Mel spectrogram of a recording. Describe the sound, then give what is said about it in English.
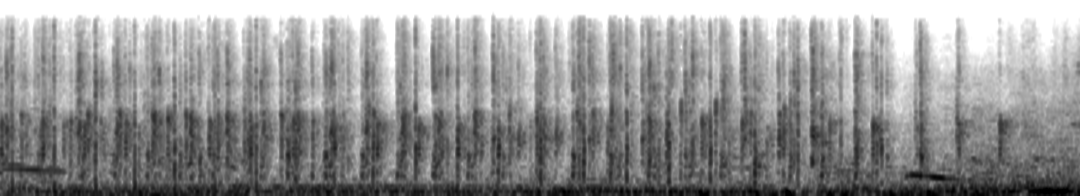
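Audience applause as people at a live event give themselves a hand; dense, steady clapping that continues evenly for about eight seconds. “Give yourselves a hand. You're here for the very last one of these.”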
